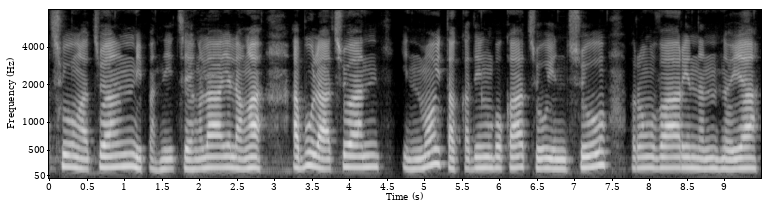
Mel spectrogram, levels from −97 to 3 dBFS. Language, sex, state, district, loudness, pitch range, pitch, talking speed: Mizo, female, Mizoram, Aizawl, -17 LUFS, 175-195 Hz, 190 Hz, 175 wpm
